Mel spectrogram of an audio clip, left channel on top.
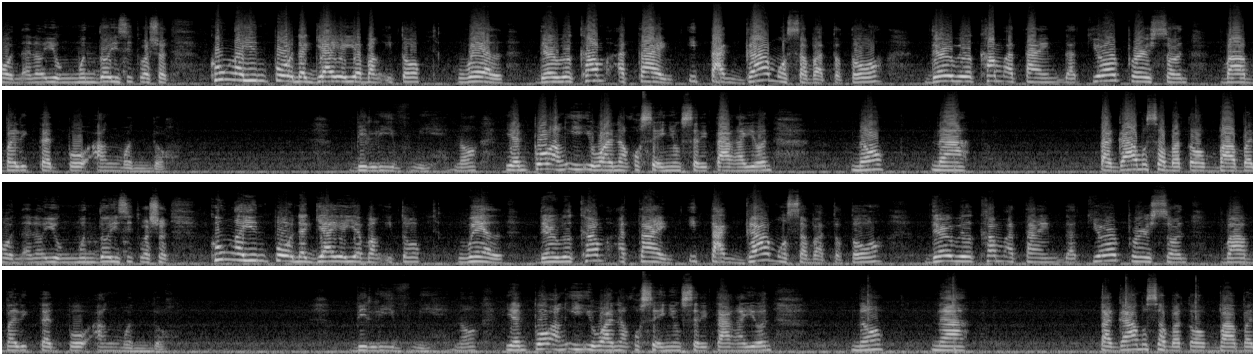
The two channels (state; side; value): normal; both; correlation 0.43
